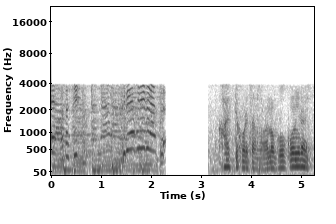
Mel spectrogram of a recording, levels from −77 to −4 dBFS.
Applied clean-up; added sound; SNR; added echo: none; none; none; none.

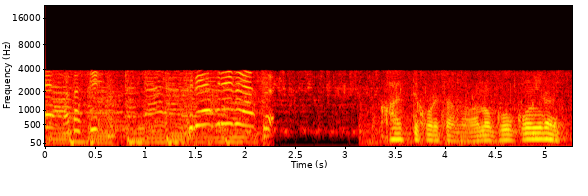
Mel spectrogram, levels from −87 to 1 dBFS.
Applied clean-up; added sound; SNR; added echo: none; Toilet flush; 17 dB; none.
